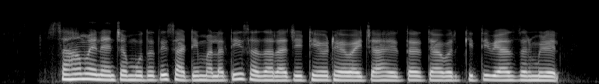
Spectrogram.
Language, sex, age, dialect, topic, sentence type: Marathi, female, 18-24, Northern Konkan, banking, question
